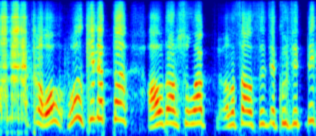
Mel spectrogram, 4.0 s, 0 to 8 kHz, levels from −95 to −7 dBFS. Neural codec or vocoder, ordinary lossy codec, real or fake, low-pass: codec, 16 kHz, 0.7 kbps, FocalCodec; none; fake; none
